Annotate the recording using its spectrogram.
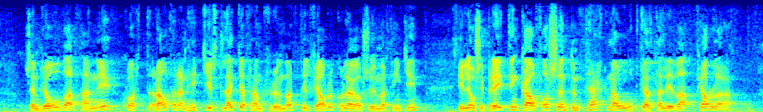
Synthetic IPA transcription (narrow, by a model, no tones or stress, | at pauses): sɛmrjoːwðaɾ̥θanːɪɣkʰvɔr̥t̪raːwθɛranɦɪcːɪst̪lɛcːafɾamfɾʏmvaɾt̪ʰɪlfjaːwɾakɔlɛːɣawsʏːðmaɾ̥θiɲcɪ | iljoːwsɪpɾeːjt̪iŋkaːwfɔr̥sɛðnt̪ʏmt̪ʰɛhknawuːt̪calt̪alɪːðafjawɾlɛ̰ɣa̰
